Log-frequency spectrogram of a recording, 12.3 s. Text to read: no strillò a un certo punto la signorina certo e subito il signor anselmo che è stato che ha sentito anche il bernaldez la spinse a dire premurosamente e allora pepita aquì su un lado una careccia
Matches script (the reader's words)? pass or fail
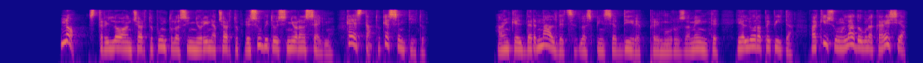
pass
